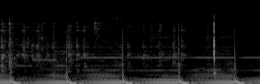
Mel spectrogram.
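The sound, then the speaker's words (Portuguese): Keys clack on a computer keyboard as someone types while installing a torrent program, in irregular, spaced-out, distinct strokes over a steady low humming background with no one speaking. “Quem tá digitando aí, gente?”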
